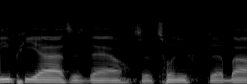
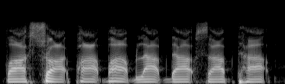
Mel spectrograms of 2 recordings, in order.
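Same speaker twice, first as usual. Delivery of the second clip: louder and higher test syllables; mic test; 4 semitones higher, 17 dB louder, slower than usual. Shown as a demonstration. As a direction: punch each nonsense word into the mic. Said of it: "mic test syllables".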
